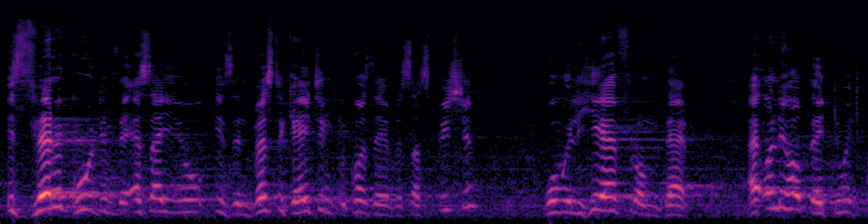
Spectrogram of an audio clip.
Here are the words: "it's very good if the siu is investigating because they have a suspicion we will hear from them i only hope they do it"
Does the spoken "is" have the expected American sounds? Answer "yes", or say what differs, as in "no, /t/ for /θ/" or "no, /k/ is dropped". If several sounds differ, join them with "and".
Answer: yes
